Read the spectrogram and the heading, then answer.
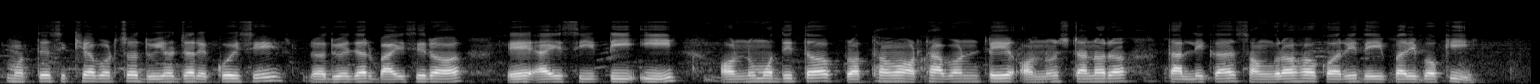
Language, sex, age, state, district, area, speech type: Odia, male, 18-30, Odisha, Cuttack, urban, read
